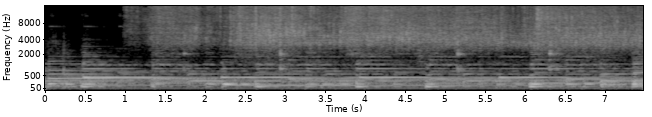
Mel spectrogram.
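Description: Butter sizzling as it melts in a hot fish-shaped bungeoppang pan. The sizzle starts about a second in and is loud and steady from about two seconds in, over background music.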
